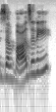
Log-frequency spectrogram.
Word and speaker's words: Zavozity: And to make sure I'm saying it right, is it Zavosity? Yep, you got it right.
